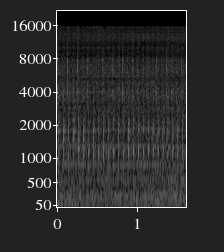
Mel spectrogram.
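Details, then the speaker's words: Sony K611S cassette deck after repairing a skewed ribbon-cable connector: quick, even fluttering whir with light ticks about ten a second, no drag or grinding; normal fast forward/rewind. "the transport works as expected levels are good fast forward rewind mechanically seems fine"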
